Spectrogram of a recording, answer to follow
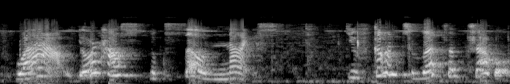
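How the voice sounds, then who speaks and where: A put-on character voice, extremely high, squeaky and nasal, with very wide pitch swings. It moves at a very slow pace. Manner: mocking.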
